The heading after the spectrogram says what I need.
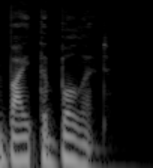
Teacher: Emphasize bite naturally and let bullet flow softly to mimic native speech.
